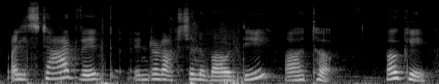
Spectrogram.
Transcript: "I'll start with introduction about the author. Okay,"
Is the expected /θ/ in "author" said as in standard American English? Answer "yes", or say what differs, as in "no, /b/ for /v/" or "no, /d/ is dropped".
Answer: no, /t/ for /θ/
